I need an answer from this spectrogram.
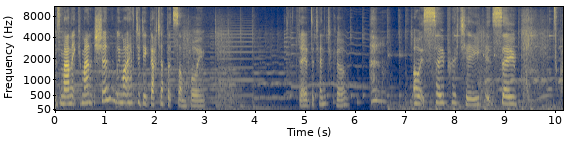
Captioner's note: gasp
